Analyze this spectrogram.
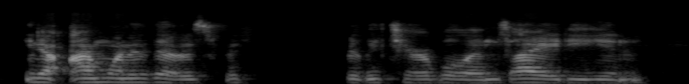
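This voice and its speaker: Her pitch rises and falls in a normal way. This woman's voice is fairly low. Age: 20s. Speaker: former foster youth. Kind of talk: interview. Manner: voice wavers and cracks.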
